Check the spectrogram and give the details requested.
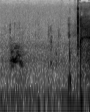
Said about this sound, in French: Je suis désolée si vous entendez le chien aboyer. En fait, non, je suis pas désolée. Euh, c'est, ça fait partie un peu du, charme de l'endroit, les petits bruits euh, qui viennent comme ça. Je vous rassure, il aboie pas toute la nuit.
